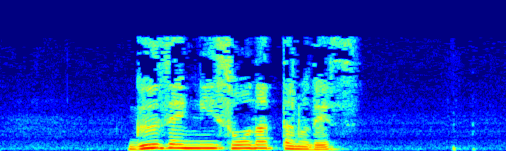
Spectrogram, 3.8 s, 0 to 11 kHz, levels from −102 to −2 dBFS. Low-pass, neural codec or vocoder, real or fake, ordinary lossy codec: 9.9 kHz; none; real; MP3, 32 kbps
